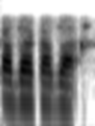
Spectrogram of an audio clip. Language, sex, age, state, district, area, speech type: Malayalam, female, 30-45, Kerala, Idukki, rural, conversation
